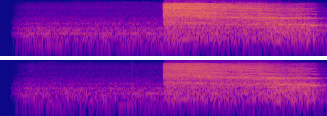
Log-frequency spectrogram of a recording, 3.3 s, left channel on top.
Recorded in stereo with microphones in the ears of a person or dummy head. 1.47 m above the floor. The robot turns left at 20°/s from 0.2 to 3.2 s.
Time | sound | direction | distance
1.6 | a scream | 35° left | 1.5 m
